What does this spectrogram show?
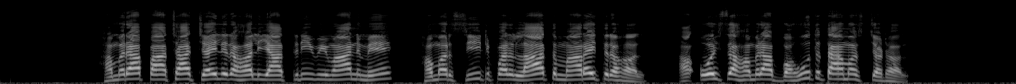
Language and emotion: Maithili, angry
